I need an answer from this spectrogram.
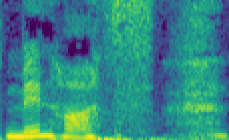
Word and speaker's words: Minhas: with my biological father so I actually pronounced it - for like most of my life until I found my family it's minhas oh yeah and close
